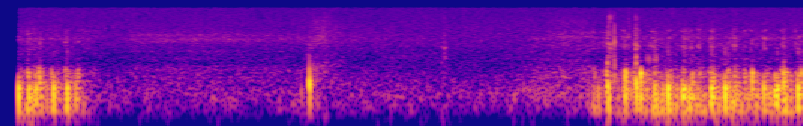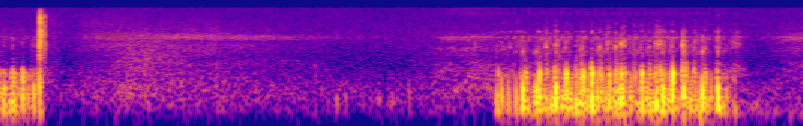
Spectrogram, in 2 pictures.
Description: This guy snoring sounds like someone taking hits from a bong.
